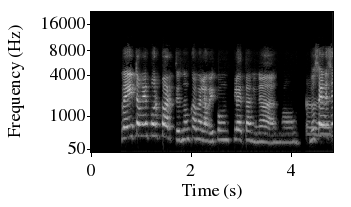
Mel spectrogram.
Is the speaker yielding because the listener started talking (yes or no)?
no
